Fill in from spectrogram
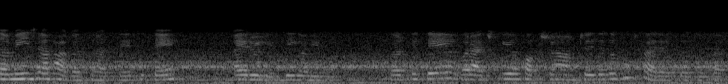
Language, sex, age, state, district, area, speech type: Marathi, female, 18-30, Maharashtra, Solapur, urban, spontaneous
